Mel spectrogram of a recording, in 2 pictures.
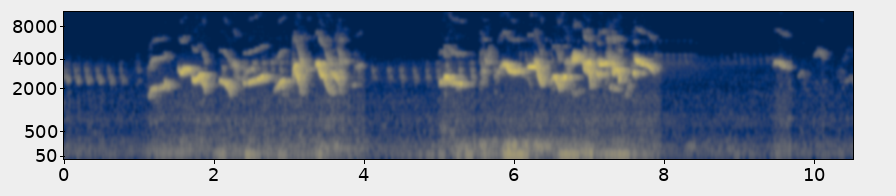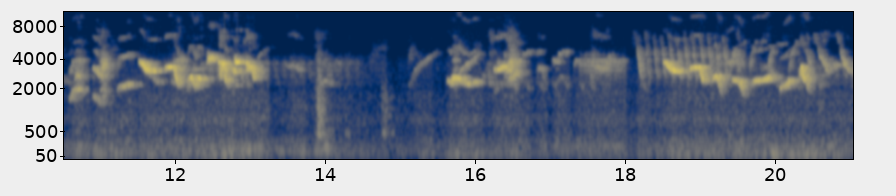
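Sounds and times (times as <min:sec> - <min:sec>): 
Oriental magpie-robin song: 0:01.1 - 0:04.0, 0:05.0 - 0:08.0, 0:09.4 - 0:13.8, 0:15.2 - 0:21.0.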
